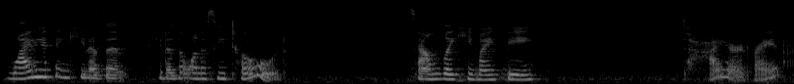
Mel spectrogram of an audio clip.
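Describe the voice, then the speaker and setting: A woman reading a storybook aloud to young children, expressive and pausing to ask the listeners questions. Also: a little high, creaky, slight background noise.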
